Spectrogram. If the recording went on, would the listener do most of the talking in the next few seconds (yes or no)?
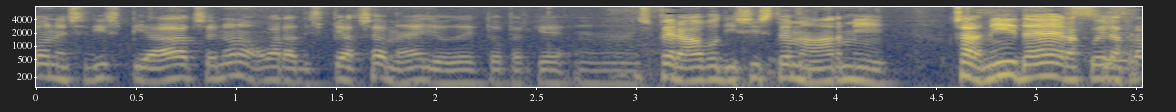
no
